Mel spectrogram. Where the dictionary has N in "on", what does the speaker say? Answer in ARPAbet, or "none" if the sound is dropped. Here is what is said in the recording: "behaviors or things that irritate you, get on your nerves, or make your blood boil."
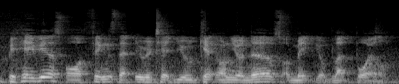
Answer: N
